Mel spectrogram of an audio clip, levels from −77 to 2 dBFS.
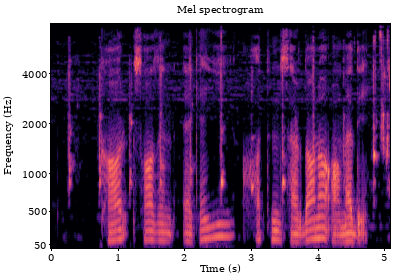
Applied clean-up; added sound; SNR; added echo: none; Drip; 8 dB; none.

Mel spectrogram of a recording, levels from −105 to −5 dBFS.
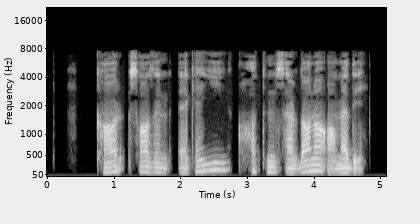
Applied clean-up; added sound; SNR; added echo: none; none; none; none.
